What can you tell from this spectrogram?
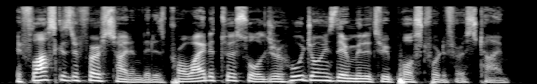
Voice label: english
